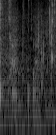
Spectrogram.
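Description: Wise onion ring snacks being chewed, a close, quiet crunching with crisp bursts over about a second and no talk.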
